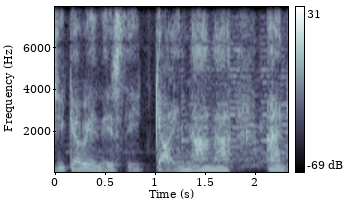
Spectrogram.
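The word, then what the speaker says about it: Qaynana: The Gainana restaurant, spelt with a capital Q, because you'll see the Q quite a lot in Azerbaijani. You pronounce it like a G, a hard G.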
